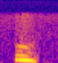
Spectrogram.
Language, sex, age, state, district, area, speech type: Manipuri, female, 45-60, Manipur, Imphal East, rural, conversation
